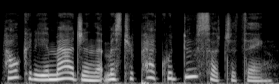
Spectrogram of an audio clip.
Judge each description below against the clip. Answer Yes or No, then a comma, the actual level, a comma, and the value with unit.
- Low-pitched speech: No, high, 235 Hz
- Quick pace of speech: Yes, fast, 260 wpm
